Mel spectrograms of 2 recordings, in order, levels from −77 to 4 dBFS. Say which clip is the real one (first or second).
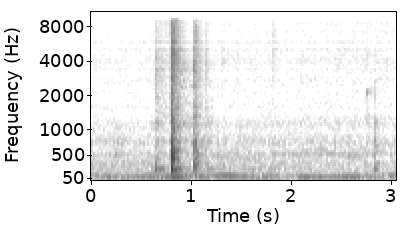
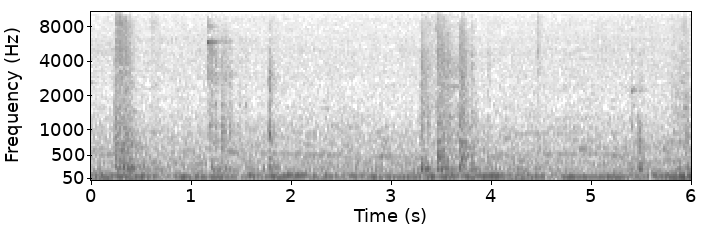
second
